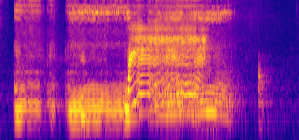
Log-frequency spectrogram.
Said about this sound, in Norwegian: hør lyden. Her er introen til baksnakk.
